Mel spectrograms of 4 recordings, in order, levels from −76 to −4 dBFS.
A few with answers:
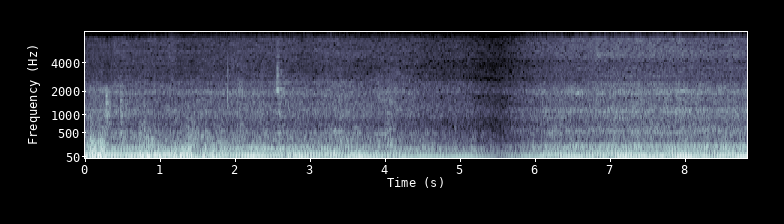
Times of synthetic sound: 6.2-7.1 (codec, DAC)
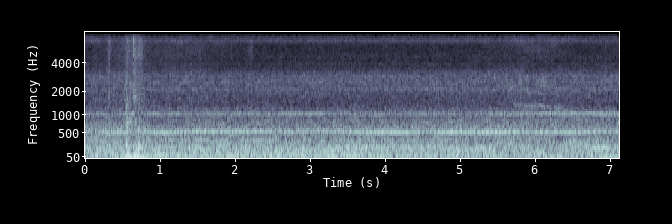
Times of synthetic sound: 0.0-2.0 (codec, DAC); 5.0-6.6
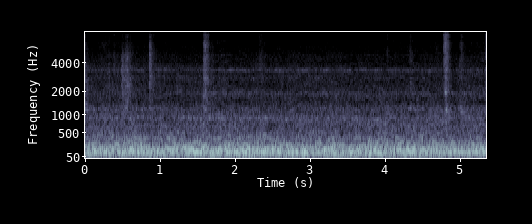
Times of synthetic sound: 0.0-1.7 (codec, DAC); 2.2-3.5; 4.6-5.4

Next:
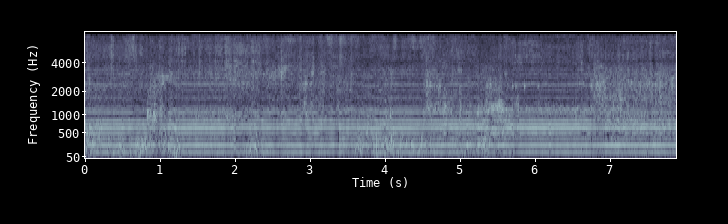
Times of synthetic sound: 0.5-1.2 (codec, DAC); 2.0-4.0; 5.1-5.7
